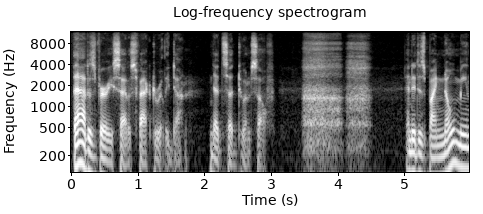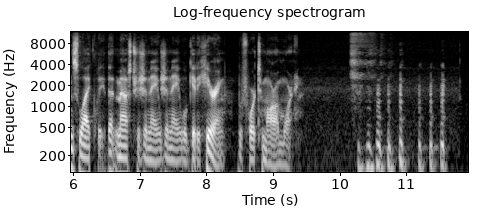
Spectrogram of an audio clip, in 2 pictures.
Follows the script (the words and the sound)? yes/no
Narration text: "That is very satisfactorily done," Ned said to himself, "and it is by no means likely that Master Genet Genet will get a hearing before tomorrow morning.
no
